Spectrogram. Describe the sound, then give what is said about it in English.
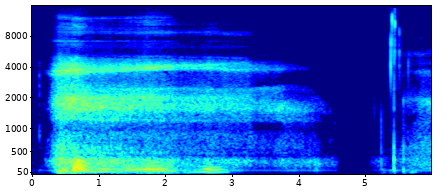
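Breathing through the nose with the back of the throat contracted: one long, soft, hissing breath lasting several seconds, followed by silence and a few faint clicks. “So we're going to inhale through the nose while gently contracting the back of our throat and exhale slowly through the nose while keeping that throat contracted.”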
